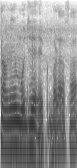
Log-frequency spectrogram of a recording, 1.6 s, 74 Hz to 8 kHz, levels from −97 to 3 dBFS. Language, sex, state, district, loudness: Hindi, male, Chhattisgarh, Raigarh, -25 LUFS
